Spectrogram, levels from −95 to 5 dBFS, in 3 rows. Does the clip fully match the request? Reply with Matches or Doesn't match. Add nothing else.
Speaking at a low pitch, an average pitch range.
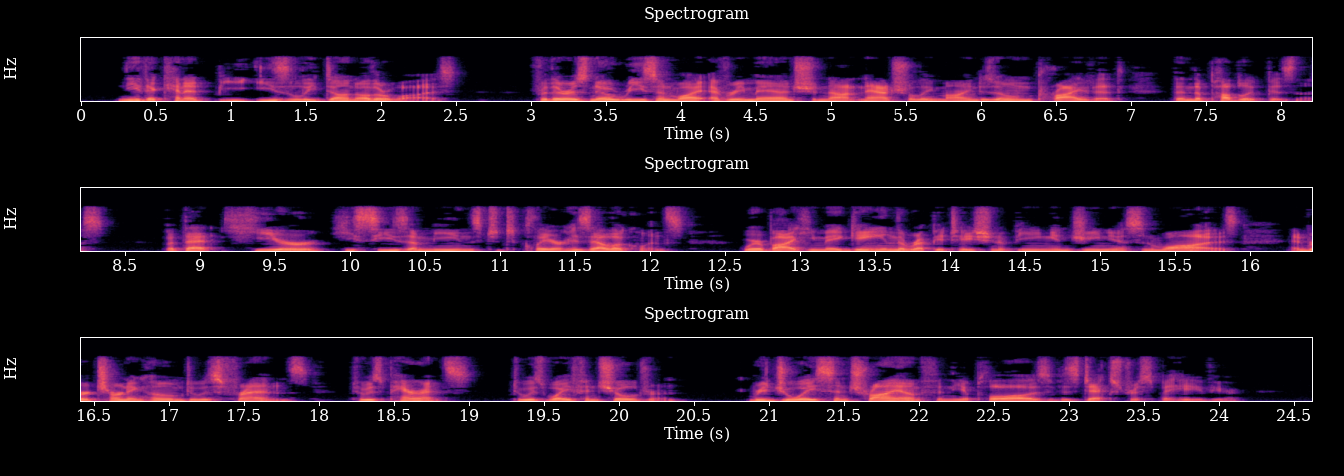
Matches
